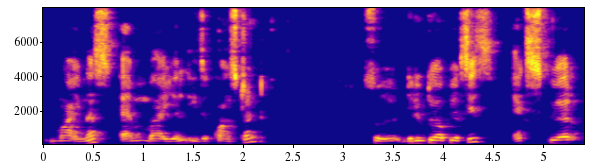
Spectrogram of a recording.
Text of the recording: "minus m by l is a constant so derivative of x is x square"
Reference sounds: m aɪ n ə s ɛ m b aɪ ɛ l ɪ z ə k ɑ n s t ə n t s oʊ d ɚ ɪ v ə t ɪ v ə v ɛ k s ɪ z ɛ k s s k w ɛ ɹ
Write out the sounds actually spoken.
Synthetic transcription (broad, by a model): m aɪ n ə s ɛ m b aɪ ɛ l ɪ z ə k ɑ n s t ə n t s oʊ d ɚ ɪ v t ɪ p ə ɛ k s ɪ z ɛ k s s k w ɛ ɹ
